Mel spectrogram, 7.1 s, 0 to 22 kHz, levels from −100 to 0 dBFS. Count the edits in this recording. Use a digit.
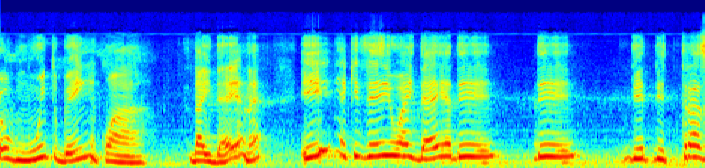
2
